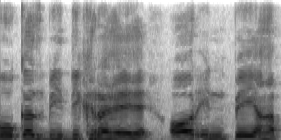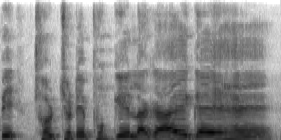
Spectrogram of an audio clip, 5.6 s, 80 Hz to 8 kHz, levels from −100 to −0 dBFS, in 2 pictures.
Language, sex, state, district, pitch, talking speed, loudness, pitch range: Hindi, male, Punjab, Kapurthala, 190 Hz, 170 wpm, -14 LUFS, 180-200 Hz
